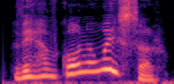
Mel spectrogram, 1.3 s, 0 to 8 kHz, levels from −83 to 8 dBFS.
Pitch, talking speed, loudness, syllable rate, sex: 225 Hz, 230 wpm, -14 LUFS, 6.1 syllables/s, male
